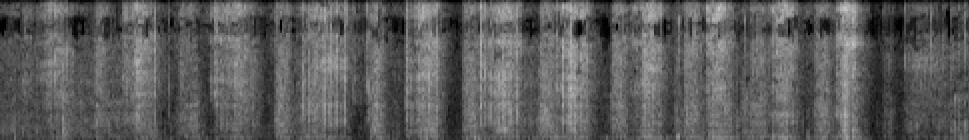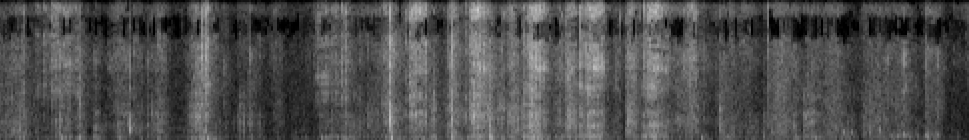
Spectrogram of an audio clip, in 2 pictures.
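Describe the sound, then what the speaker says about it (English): Steady rasping and rubbing as the bottom panel of a Karvi Mini backpack is trimmed, a continuous scraping texture with short pauses, close and moderately loud, no talking. "I'm gonna trim down my bottom panel a little bit more."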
